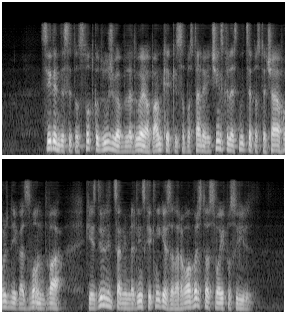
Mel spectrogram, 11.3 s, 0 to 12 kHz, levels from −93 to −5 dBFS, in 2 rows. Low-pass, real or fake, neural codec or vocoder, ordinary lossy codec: 7.2 kHz; fake; codec, 16 kHz, 0.7 kbps, FocalCodec; none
